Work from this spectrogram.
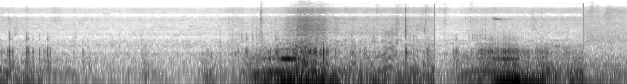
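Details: Ford Grand C-Max pulling away on a very slight incline: low rumble with two swelling whoop/whine sounds; the cause is unknown and the selling garage could not replicate it.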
